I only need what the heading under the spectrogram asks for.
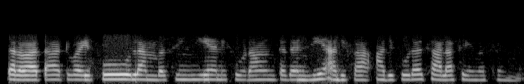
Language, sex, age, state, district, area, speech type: Telugu, female, 45-60, Andhra Pradesh, East Godavari, rural, conversation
